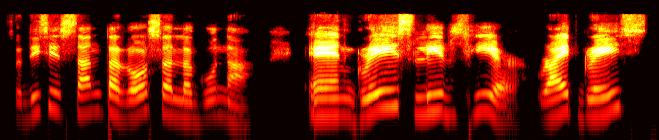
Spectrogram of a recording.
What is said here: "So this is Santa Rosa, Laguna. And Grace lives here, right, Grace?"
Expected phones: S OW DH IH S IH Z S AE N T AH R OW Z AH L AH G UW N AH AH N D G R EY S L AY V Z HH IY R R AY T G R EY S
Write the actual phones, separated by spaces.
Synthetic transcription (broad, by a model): S OW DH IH S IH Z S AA N T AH R OW S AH L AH G UW N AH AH N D G R EY S L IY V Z HH IY R R AY T G R EY S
